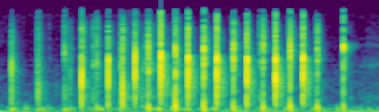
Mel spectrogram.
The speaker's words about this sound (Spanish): vamos a recibirlos ya mismo con un fuerte aplauso.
